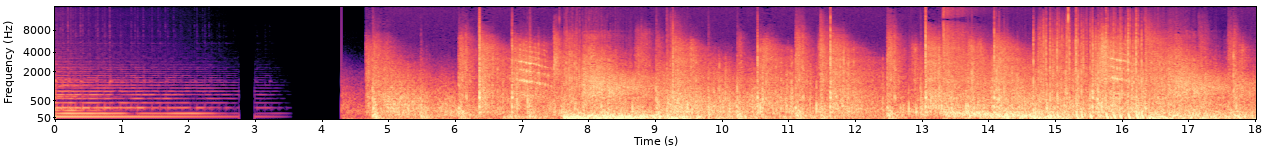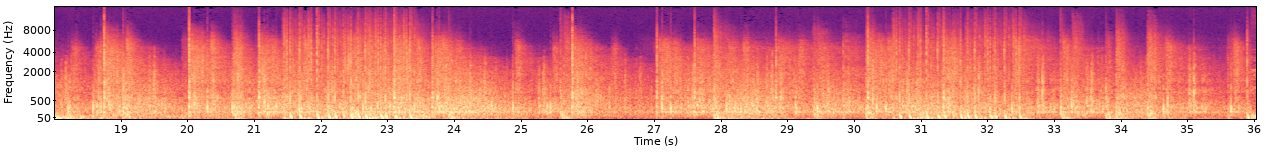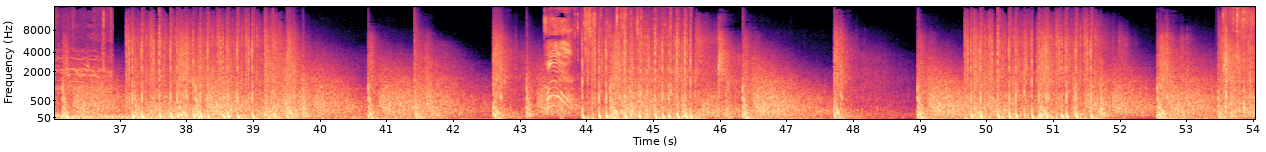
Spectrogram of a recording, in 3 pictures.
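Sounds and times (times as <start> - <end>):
steady low drone: 0.0 - 3.2
gunfire volleys: 8.6 - 42.0, 42.6 - 46.9, 49.0 - 54.0.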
